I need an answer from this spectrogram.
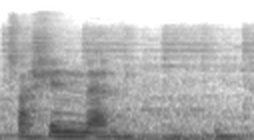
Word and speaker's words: Toshinden: Am I pronouncing that right? It is Battle Arena Toshinden.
